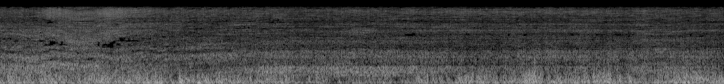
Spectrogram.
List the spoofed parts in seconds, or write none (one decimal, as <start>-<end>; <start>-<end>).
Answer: none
